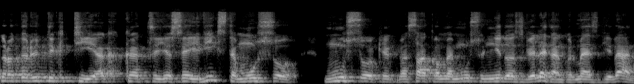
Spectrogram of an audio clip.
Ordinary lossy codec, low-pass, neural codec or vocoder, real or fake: MP3, 96 kbps; 14.4 kHz; none; real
